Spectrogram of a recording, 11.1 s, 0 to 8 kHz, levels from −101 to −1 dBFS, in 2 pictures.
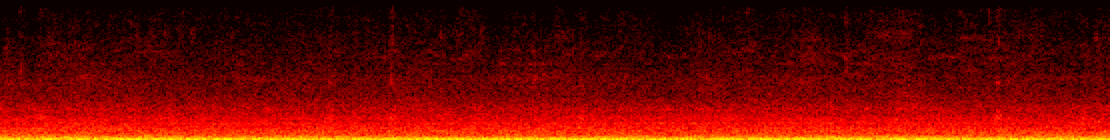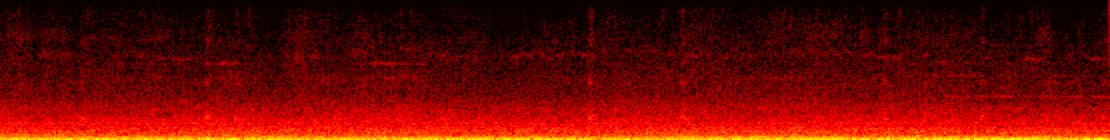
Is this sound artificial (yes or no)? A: yes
